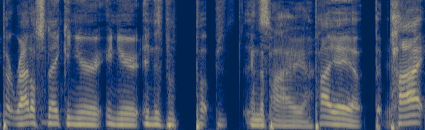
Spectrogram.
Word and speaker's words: paella: Paella. Pie. It's called paella. Paella. Okay. That's how it's pronounced.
